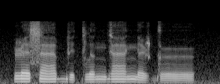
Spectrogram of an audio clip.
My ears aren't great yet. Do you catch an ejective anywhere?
no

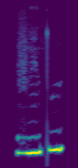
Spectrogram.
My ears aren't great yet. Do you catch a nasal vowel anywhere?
yes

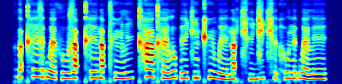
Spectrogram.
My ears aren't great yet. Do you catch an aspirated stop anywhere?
yes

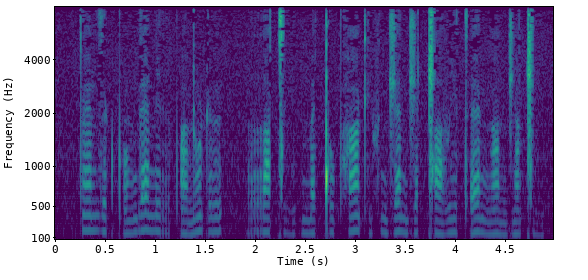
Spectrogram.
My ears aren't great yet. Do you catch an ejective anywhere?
yes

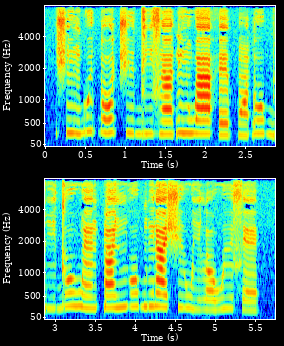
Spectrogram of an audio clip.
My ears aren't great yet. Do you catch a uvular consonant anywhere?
no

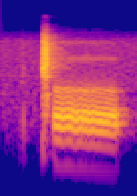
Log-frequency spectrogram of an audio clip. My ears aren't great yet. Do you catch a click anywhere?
yes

